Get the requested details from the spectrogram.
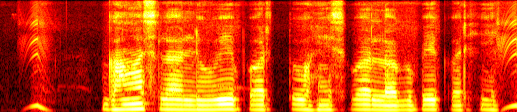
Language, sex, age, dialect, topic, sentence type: Chhattisgarhi, male, 25-30, Northern/Bhandar, agriculture, statement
